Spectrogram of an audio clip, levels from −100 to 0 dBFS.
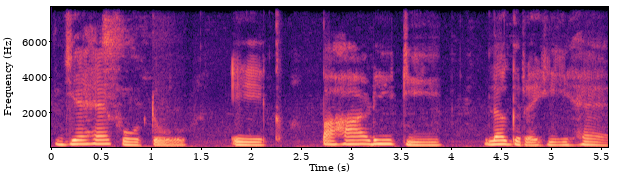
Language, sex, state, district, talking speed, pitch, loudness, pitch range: Hindi, female, Rajasthan, Bikaner, 85 wpm, 170 Hz, -17 LUFS, 155-210 Hz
